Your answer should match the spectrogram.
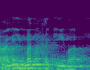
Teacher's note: عین وسط حلق سے ادا ہوگا، لی یا مدہ ہے، من میں اظہار ہے تنوین کے بعد ہانی کی وجہ سے، کاف باریک حکیما مال مدہ مد عوض، دو دو حرکات لمبا کریں گے کاف اور میم کو.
